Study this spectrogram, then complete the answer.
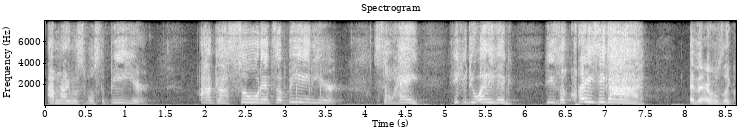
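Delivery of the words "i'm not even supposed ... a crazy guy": high-pitched, pleading cartoon voice; mock-frantic confession, building in volume; Jesus. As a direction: plead the excuse in a raised pitch. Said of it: "Jesus reveals, he's like".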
